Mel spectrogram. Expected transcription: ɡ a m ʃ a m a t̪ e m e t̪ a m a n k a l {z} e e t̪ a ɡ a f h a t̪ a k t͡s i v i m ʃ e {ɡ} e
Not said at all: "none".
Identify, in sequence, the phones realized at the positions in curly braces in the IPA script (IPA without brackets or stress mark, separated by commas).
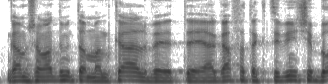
v, b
